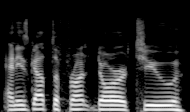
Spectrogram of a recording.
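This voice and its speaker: A man's voice: a little high, completely flat delivery, unhurried, a little mellow, clear, resonant tone, dry recording, studio quality. A man playing his character in a tabletop role-playing game, eagerly narrating what his character does. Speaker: player. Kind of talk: casual tabletop role-play.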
